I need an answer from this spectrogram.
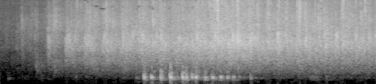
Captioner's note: audience applauds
